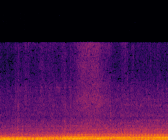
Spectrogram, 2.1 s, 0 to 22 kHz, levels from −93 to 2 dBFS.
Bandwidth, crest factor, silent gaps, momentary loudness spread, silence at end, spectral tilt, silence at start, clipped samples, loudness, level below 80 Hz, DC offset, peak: 16 kHz; 12 dB; none; 2 LU; 0 s; -8 dB/octave; 0 s; under 0.1%; -22 LUFS; -56 dBFS; under 0.1%; -10 dBFS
